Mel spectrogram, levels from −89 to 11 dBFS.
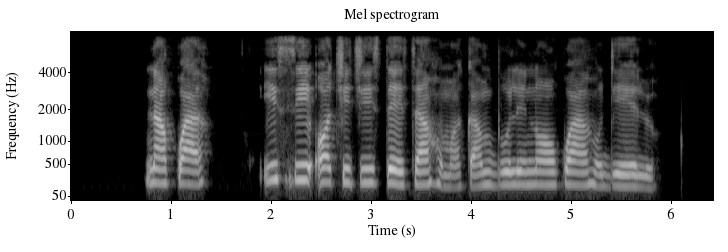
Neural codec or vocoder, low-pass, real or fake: codec, 16 kHz, 8 kbps, FunCodec, trained on LibriTTS, 25 frames a second; 7.2 kHz; fake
